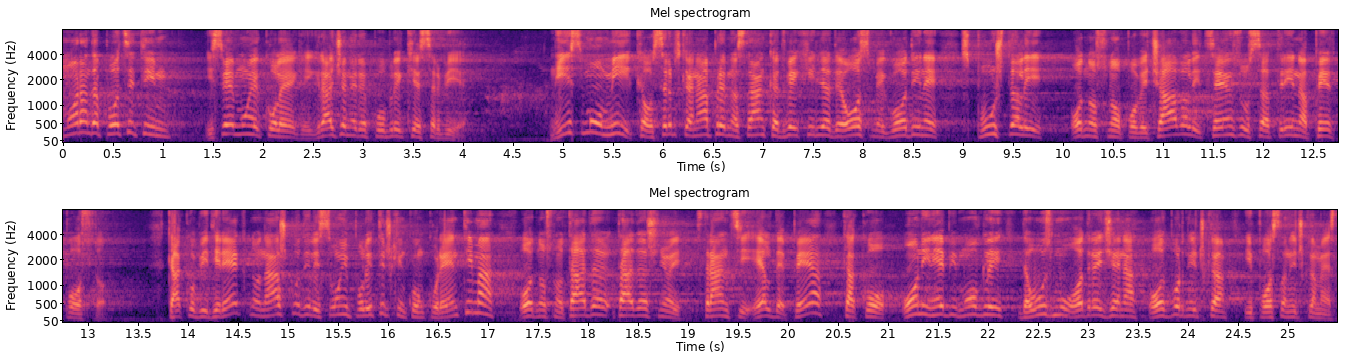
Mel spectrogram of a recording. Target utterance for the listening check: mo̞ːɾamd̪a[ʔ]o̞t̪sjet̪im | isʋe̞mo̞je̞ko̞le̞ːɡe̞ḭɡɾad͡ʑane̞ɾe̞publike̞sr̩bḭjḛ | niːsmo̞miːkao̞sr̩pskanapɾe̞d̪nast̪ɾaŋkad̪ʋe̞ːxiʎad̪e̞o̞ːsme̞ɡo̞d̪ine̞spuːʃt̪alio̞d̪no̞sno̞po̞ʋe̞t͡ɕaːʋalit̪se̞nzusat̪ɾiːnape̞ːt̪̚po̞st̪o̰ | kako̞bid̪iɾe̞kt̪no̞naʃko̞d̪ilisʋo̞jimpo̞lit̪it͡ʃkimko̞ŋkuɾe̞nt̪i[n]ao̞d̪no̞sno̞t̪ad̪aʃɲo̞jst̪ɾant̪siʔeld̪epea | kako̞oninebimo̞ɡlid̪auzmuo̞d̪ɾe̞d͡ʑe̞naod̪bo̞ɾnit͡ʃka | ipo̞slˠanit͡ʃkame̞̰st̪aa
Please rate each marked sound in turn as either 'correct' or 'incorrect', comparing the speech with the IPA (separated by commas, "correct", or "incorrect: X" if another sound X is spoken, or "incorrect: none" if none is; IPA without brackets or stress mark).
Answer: incorrect: p, incorrect: m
